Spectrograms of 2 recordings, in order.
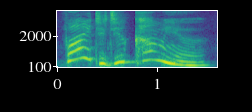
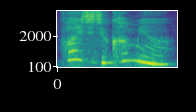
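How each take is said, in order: First: The voice sounds surprised and astonished. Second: The voice sounds frightened and fearful. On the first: "This shows a surprised tone of voice" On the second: "This shows a frightened tone of voice"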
